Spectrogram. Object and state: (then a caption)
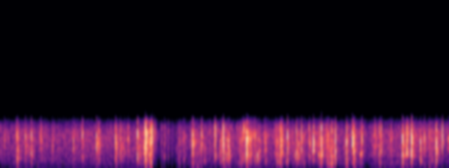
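Crinkly plastic-film makeup bag. A small, flat, hollow makeup bag made from recycled plastic sachets, with crinkly plastic-film sides, lies on a lap and is tapped and scratched with the tips of long red-painted fingernails. The result is a steady stream of quick, bright crinkles, crackles and sharp clicks that overlap densely, with almost no low end and occasional louder snaps.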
